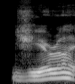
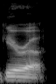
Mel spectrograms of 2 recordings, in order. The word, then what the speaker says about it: Girih: Gira, is that how you pronounce it? I think they pronounce it Gira.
